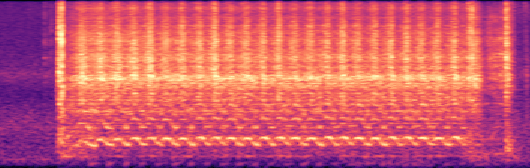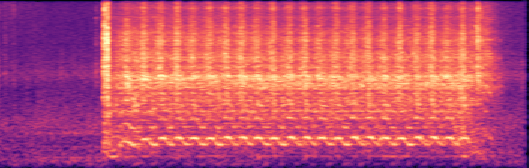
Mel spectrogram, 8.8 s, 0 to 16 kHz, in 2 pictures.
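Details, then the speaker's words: June 1972 VW Super Beetle, original and unmolested, cranked with a jump pack on a cold, windy day; two even starter chugs of about 3.5 seconds that never fire; points and condenser suspected, not confirmed: crank no start. "So I did go ahead and get this to turn over with the jump button. So let's see what this thing does."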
